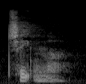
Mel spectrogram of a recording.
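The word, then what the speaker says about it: cetanā: I like to do that because it's really important to understand with sankhara the root factor of mind of chetana in Pali, which is often translated as volition or intention, chetana, which is spelled C-E-T-A-N-A.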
